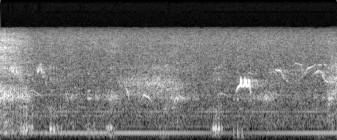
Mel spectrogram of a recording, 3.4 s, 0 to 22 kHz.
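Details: Wild female leopard snarling preemptively at her almost one-year-old cub, not at people in the vehicle, during a sunset safari drive on 1 January 2017; short, low rasping bursts near the start, at one second and at two seconds, over steady vehicle hum.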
